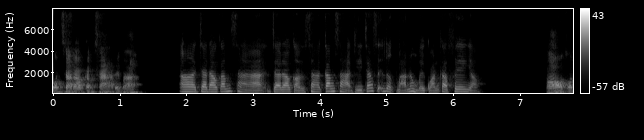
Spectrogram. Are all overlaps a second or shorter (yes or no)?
yes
